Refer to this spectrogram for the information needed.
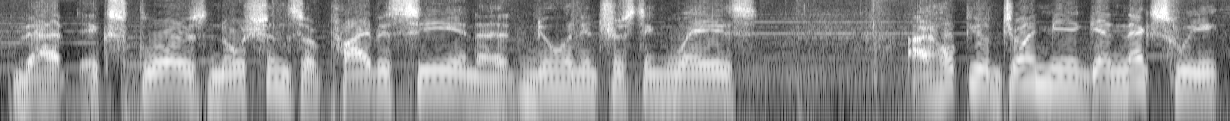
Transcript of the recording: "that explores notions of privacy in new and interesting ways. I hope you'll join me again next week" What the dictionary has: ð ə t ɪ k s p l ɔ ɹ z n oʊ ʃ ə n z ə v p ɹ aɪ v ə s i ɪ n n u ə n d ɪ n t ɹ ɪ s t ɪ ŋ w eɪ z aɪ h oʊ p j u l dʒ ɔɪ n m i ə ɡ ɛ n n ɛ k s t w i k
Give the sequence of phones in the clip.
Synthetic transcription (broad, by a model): ð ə t ɪ k s p l ɔ ɹ z n oʊ ʃ ə n z ə v p ɹ aɪ v ə s i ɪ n n u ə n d ɪ n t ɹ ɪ s t ɪ ŋ w eɪ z aɪ h oʊ p j u l dʒ ɔɪ n m i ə ɡ ɛ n n ɛ k s t w i k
